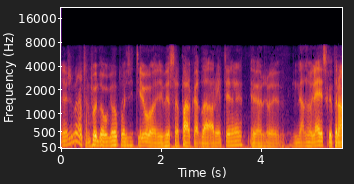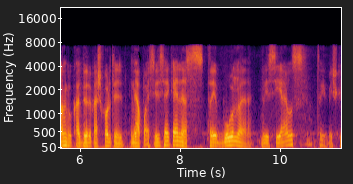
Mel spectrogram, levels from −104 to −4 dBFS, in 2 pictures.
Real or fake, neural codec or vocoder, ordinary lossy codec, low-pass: fake; codec, 24 kHz, 1.5 kbps, HILCodec; AAC, 48 kbps; 7.2 kHz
